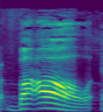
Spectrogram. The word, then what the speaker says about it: Baal: Baal worship, or Baal, as some pronounce it.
